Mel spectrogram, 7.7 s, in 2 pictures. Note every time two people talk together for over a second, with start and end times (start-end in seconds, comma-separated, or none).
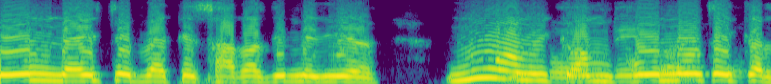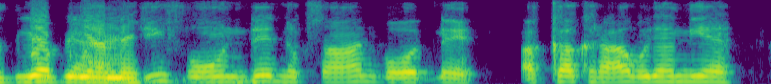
2.5-4.5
